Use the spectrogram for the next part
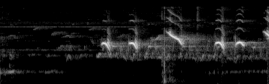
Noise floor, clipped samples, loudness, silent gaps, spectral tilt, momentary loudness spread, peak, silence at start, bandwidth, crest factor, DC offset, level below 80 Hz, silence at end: -50 dBFS; under 0.1%; -10 LUFS; none; 3.5 dB/octave; 3 LU; -2 dBFS; 1 s; 16 kHz; 14 dB; under 0.1%; -78 dBFS; 0 s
